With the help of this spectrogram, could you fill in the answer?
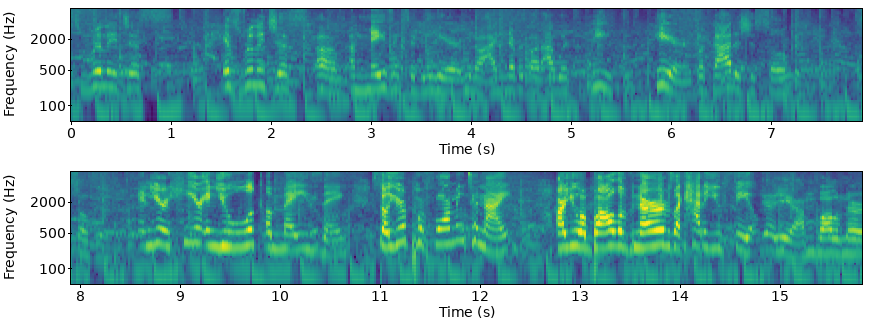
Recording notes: Live on the red carpet for the 2020 Super Bowl Gospel Celebration in Miami, Florida!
